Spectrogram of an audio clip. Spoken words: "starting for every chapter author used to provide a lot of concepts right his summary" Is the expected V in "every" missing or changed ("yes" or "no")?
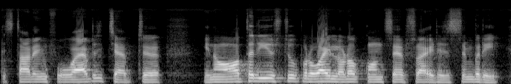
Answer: yes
